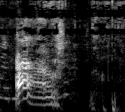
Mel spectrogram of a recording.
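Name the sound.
mixed-breed dog barking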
